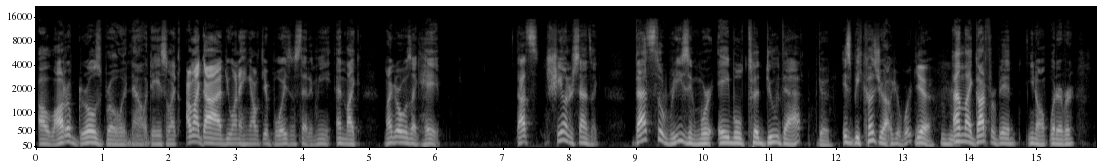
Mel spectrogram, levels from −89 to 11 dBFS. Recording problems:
none

